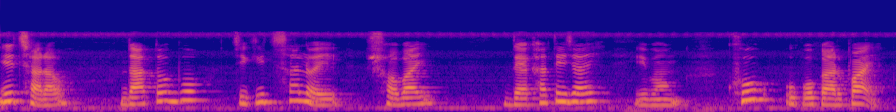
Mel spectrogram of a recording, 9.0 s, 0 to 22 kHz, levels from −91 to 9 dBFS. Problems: constant background noise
